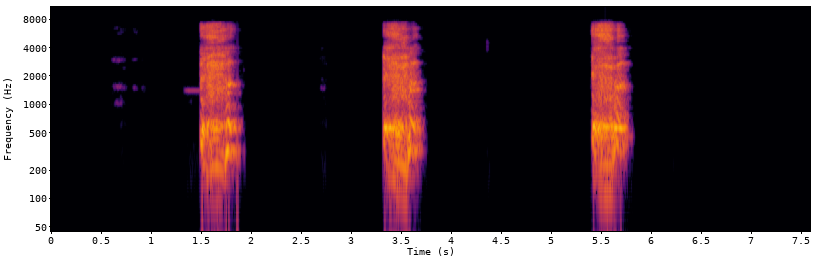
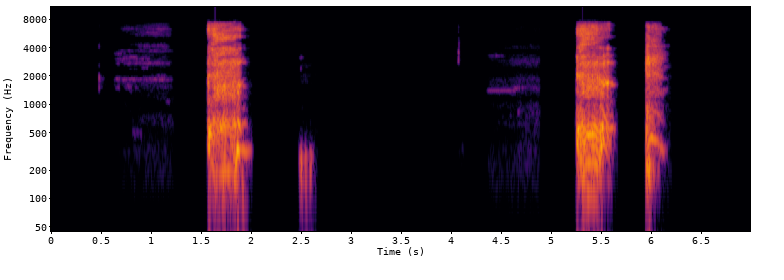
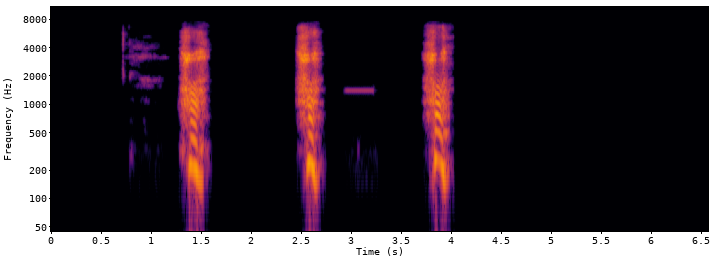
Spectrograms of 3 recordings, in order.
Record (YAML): three_cough_length: 7.6 s
three_cough_amplitude: 32768
three_cough_signal_mean_std_ratio: 0.31
cough_length: 7.0 s
cough_amplitude: 32768
cough_signal_mean_std_ratio: 0.28
exhalation_length: 6.6 s
exhalation_amplitude: 32767
exhalation_signal_mean_std_ratio: 0.26
survey_phase: beta (2021-08-13 to 2022-03-07)
age: 65+
gender: Female
wearing_mask: 'No'
symptom_cough_any: true
symptom_fatigue: true
symptom_other: true
symptom_onset: 12 days
smoker_status: Never smoked
respiratory_condition_asthma: false
respiratory_condition_other: false
recruitment_source: REACT
submission_delay: 3 days
covid_test_result: Negative
covid_test_method: RT-qPCR
influenza_a_test_result: Negative
influenza_b_test_result: Negative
